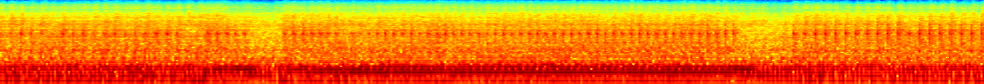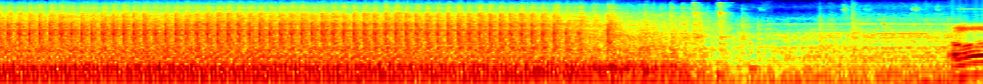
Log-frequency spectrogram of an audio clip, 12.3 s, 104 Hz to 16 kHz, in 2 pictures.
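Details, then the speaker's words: Scrapyard Kubota 3-cylinder diesel from a Carrier AC unit, first run after sitting; rapid regular knock about four per second over diesel clatter until shutdown; cause unknown, has oil pressure. "doesn't sound so good it sounds like a little knocky knocky"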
